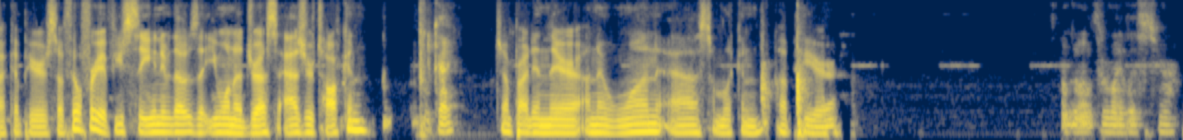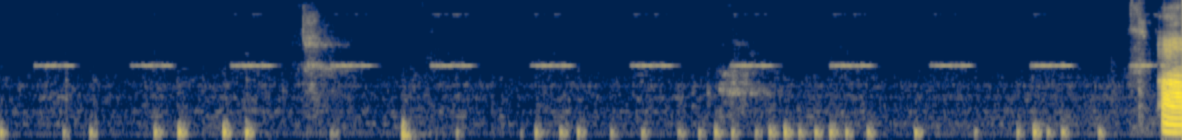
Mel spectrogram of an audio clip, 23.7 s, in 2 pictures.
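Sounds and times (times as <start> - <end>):
speech: 0.0 - 8.5, 10.6 - 11.9, 23.4 - 23.6
kitchen timer going off: 9.4 - 14.6, 16.2 - 23.6.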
